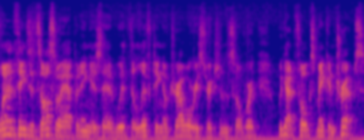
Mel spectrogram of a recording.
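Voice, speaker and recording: A man speaks with an American accent. There is audible room echo. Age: 60s. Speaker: pastor. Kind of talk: church video announcements. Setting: office desk. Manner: halting, many fillers.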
